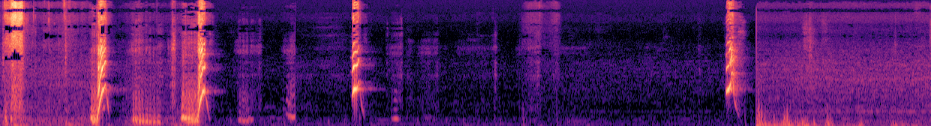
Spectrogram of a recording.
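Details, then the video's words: Cookie the poodle puppy barking for attention: a few sharp, short barks in the opening seconds with small soft yips between, then a long quiet stretch broken by one more bark and low rustling at the end. "강아지가 관심을 끄는 귀여운 방법"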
